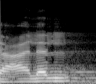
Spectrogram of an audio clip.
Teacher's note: لام پر زبر لیکن آگے لام ساکن ہے تو ایک لام کو دوسرے لام میں ملائیں گے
